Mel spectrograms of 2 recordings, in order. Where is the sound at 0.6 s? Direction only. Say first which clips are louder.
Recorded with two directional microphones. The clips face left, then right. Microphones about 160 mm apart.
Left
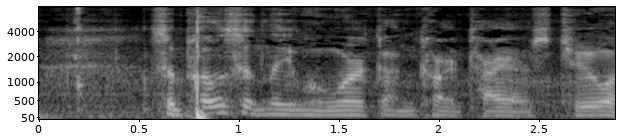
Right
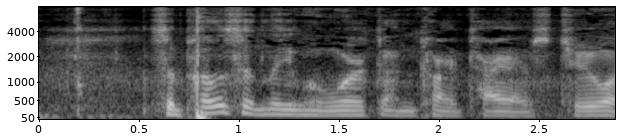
Right 4 dB; 45° right (ahead or behind).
